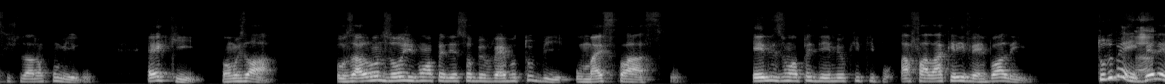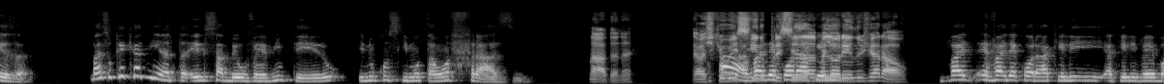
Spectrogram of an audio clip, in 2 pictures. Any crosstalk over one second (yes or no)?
yes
